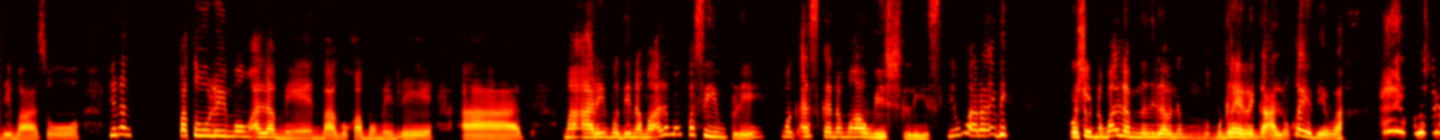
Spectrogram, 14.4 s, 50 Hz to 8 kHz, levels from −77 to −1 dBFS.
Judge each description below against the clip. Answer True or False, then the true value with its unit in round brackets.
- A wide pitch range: True (5.9 semitones)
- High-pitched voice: True (225 Hz)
